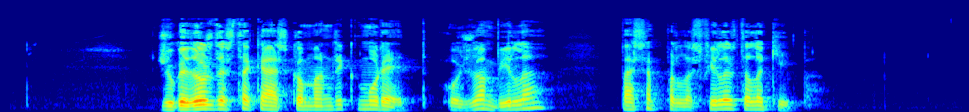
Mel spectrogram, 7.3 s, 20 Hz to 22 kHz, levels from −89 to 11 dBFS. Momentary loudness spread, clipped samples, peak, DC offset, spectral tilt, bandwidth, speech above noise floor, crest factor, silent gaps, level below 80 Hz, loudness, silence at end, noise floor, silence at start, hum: 14 LU; under 0.1%; -4 dBFS; under 0.1%; -4 dB/octave; 11.5 kHz; 54 dB; 22 dB; none; -78 dBFS; -26 LUFS; 1.35 s; -79 dBFS; 1.2 s; none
